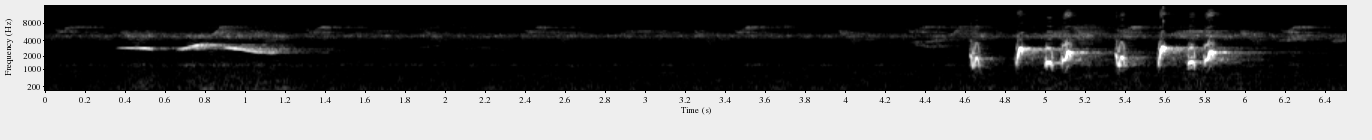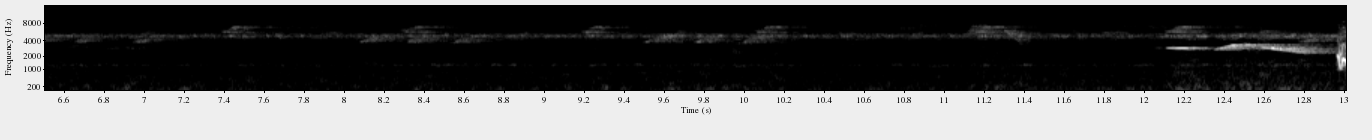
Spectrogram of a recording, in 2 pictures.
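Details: Decoy bulbul, 8 May 2021: a short descending whistle opens, then silence, a dense mid-recording burst of gurgling notes, and another falling whistle near the end. A faint high tone persists throughout.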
